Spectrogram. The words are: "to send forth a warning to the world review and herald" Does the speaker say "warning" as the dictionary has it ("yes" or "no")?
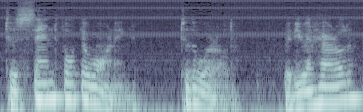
yes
